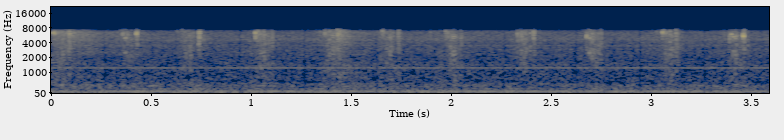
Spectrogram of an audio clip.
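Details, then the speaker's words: Aqara G3H camera audio heard through the Home app. A faint, even ticking about three times a second runs over a steady low hum in the background. Its cause is not known. "And one thing that you're going to notice right off the bat is that there is a small ticking sound that you may be hearing in the background."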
